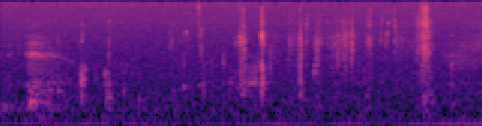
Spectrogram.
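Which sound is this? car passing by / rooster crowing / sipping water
sipping water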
